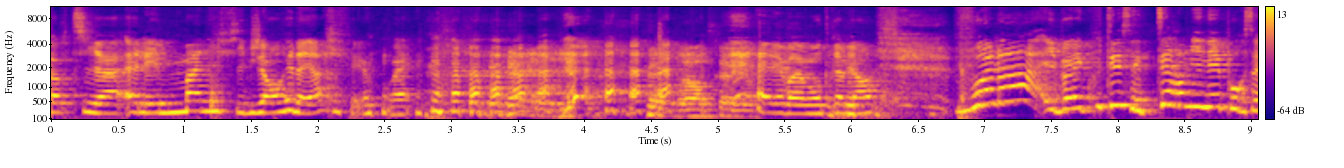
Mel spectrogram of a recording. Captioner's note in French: rires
